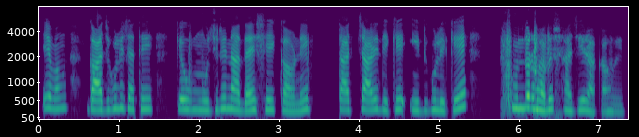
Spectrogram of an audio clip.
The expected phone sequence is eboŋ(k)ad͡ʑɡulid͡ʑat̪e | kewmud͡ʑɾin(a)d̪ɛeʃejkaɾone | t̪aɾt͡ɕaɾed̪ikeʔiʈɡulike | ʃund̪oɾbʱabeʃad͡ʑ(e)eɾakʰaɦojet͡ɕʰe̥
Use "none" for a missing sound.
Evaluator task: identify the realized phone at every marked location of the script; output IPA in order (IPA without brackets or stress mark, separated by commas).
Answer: ɡ, a, i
